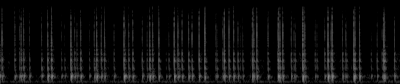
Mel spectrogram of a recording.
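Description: Long pink acrylic nails tap rapidly and unevenly on the paper back cover of a light blue paperback book printed with a goldfish bowl image. The quiet, dry taps have a hollow mid-range thud with bright clicky tips and die away almost instantly.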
